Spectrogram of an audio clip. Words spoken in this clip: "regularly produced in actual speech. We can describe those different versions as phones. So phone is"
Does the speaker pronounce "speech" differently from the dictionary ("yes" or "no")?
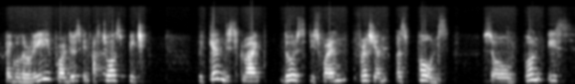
no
